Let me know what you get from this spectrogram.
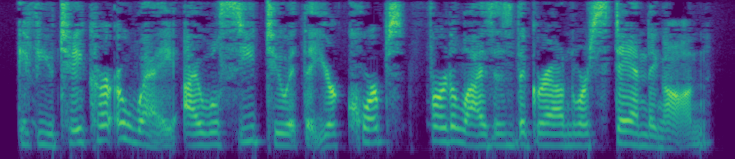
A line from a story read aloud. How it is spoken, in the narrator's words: he said, his voice more venomous than I'd ever heard it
